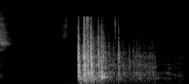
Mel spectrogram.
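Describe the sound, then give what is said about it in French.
Five dice tumble and clatter across a hard tabletop in a quick rattling burst that trails off into a few scattered clicks, with no voices; they are rolled for a charisma plus subterfuge check in a tabletop role-playing game. “Tu vas essayer de me faire un jet de charisme plus euh, subterfuge, ce qui lui fait 5 dés”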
